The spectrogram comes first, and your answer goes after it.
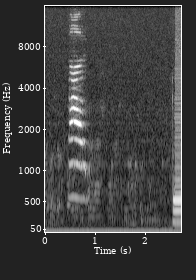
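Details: Black cat giving a single short, clear meow, tonal and slightly falling, followed by quiet room noise and a loud abrupt harsh sound at the very end.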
